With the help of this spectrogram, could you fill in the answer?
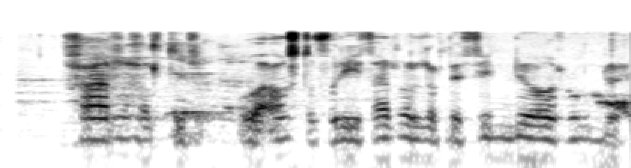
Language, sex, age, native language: Icelandic, female, 13, Icelandic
